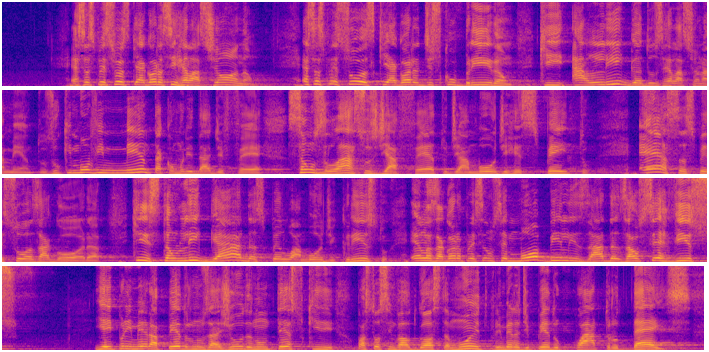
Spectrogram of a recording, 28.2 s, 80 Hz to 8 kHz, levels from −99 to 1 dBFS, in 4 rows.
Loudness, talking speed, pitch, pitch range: -25 LUFS, 145 wpm, 205 Hz, 180-230 Hz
